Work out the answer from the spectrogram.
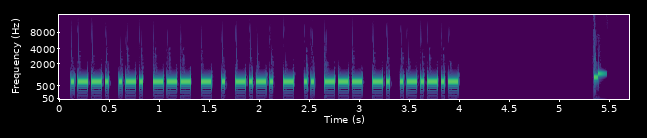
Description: Morse code, heard as a keyed tone, about 36 wpm, 700 Hz. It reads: PROTECTION.
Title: Sentences from Top 1600 Words 35wpm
